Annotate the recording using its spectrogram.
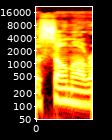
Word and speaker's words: soma: You know, you're in this condition, you're kind of in this drugged state, but also soma rhymes with coma.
